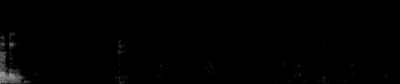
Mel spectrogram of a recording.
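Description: Near quiet with faint bird calls in the background: a run of quick, short chirps lasting about two seconds.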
